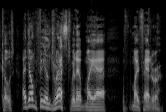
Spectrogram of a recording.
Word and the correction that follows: fedora: Is it Federer? Is that how you pronounce it? – Fedora.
